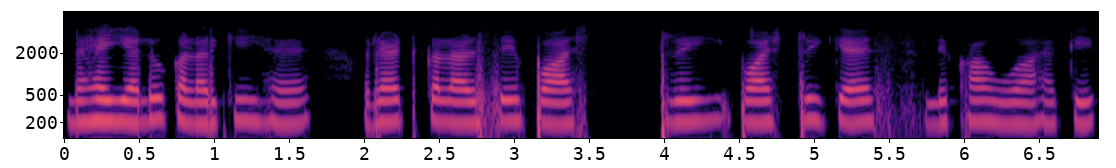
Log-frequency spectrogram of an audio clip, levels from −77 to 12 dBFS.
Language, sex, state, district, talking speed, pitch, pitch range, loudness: Hindi, female, Rajasthan, Churu, 120 wpm, 205 Hz, 200-215 Hz, -30 LUFS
